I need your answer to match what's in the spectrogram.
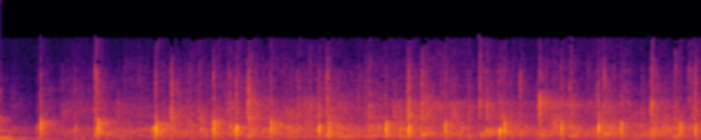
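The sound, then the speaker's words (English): A live audience in the room applauds steadily for Nintendo, many hands clapping in a dense, continuous patter that fills the room at moderate loudness for a few seconds. “You can clap.”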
